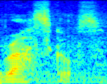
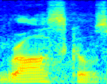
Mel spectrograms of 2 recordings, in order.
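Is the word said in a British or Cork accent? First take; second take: Cork; British. First: It is said in a Cork accent. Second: It is said in a British accent.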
